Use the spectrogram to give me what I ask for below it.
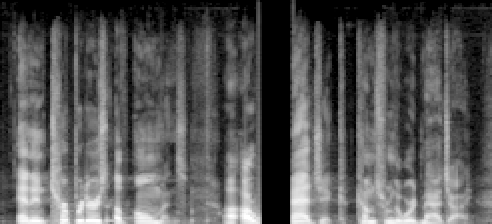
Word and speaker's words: Magi: Magus or Maggie and Magus or Maggie we pronounce it Magi is a Persian word so what that means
